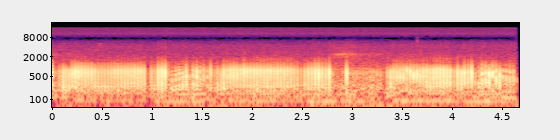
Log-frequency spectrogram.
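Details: Continuous domestic cat purr, fast fluttering throb holding for one to two seconds at a time, then a brief dip as the cat breathes before resuming.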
